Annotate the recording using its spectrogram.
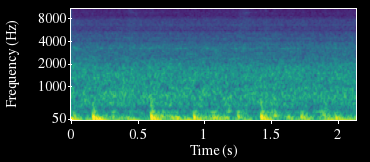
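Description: Pen writing on a sheet of paper on a desk, its strokes coming through faintly as soft, irregular low thumps, a few per second.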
